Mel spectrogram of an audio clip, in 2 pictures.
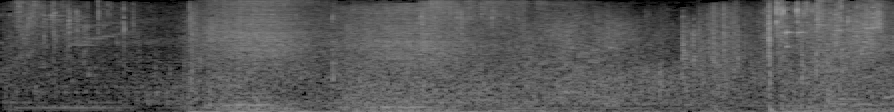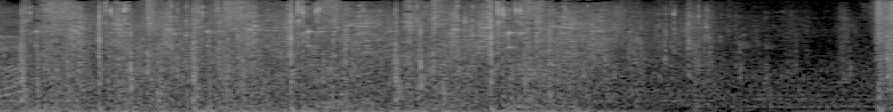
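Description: A young woman talks into a microphone with animation.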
